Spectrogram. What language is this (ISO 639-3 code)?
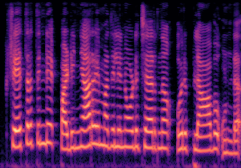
mal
